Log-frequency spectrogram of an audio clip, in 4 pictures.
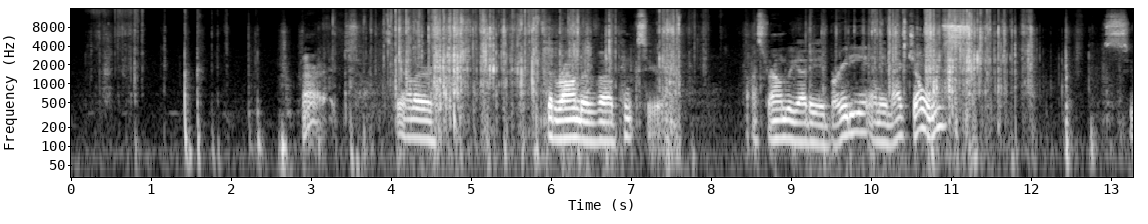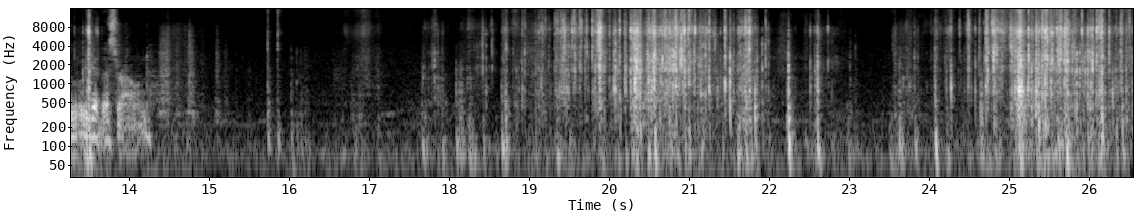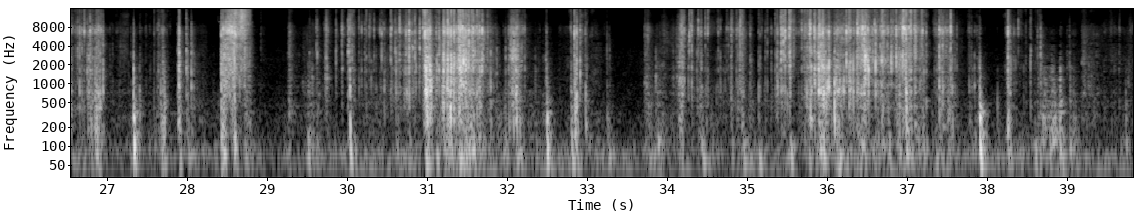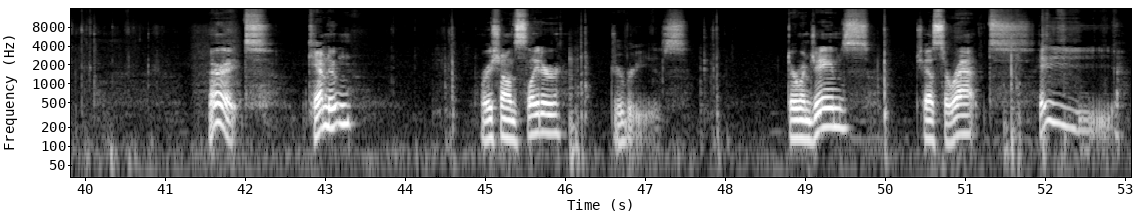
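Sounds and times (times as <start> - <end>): plastic wrappers crinkling and tearing: 3.0 - 12.4, 17.8 - 22.9, 23.6 - 28.9, 29.5 - 33.1, 33.7 - 40.2.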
